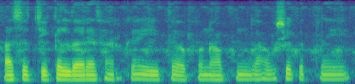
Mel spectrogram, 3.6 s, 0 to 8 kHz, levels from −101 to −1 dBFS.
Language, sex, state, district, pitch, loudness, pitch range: Marathi, male, Maharashtra, Washim, 120 Hz, -19 LUFS, 115-125 Hz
